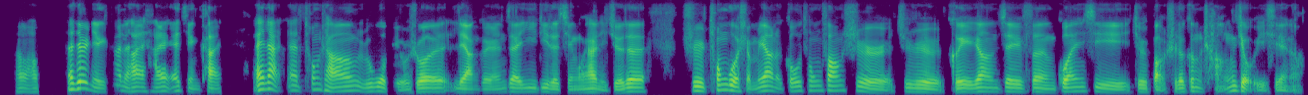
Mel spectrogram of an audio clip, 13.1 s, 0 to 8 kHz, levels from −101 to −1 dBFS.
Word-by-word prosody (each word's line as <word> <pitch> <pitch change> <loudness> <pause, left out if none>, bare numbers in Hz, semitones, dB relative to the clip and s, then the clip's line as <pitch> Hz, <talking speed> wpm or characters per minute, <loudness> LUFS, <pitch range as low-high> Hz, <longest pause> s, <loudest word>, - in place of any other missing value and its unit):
哦， 110 -1 -6 0.3
那 190 - +4
就 210 - +7
是 215 - +4
你 115 - -1
看 - - -8
得 - - -1
还 125 +2 +3
还 125 +2 -1
还 130 - 0
挺 125 -8 -7
开。 110 -2 +3 0.3
诶 - - +8
那 200 +1 +5
那 155 - -2
通 180 0 -8
常 135 +1 +3
如 125 0 -6
果 130 - 0
比 - - -12
如 - - -6
说 115 +2 +3
两 100 -3 +2
个 100 - -7
人 95 +2 -5
在 115 0 +2
异 115 0 -6
地 115 -1 -4
的 95 -1 0
情 95 - -6
况 95 +2 -6
下， 105 - +6
你 85 -4 -10
觉 90 +3 -1
得 120 +1 +4 0.3
是 140 -1 +1
通 165 +5 0
过 155 - +5
什 125 - -4
么 - - -4
样 145 +1 +6
儿 - - -10
的 - - -9
沟 135 +2 -3
通 150 +1 -9
方 150 0 +2
式， 100 - -1
就 115 - -7
是 105 -4 0
可 110 - +3
以 110 -1 +4
让 120 0 +2
这 115 +1 +1
份 105 -2 -1
关 125 +5 +1
系 105 -8 -3
就 110 - -3
是 - - -3
保 - - +1
持 110 - -6
得 110 - +2
更 125 +1 -4
长 145 - -5
久 145 - +2
一 - - -7
些 - - -5
呢？ - - -12
115 Hz, 305 characters per minute, -25 LUFS, 105-135 Hz, 0.3 s, 诶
